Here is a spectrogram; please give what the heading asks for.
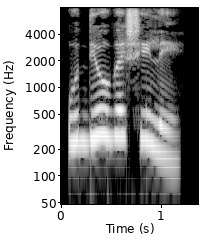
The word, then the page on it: ಉದ್ಯೋಗಶೀಲ: udyōgaśila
